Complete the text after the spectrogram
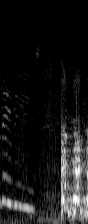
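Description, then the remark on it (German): A young Kangal puppy in Lower Saxony, Germany, gives a long, falling whine-like yelp, then after a short pause lets out a quick run of high yips and small barks, fairly loud. “Bis dahin haben die Kangai-Welpen aber noch fast zwei Jahre Zeit.”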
